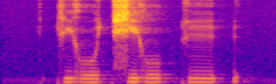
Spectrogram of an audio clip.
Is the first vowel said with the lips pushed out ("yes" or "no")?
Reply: yes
